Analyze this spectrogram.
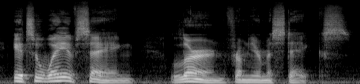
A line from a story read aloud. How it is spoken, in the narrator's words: Grandma said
